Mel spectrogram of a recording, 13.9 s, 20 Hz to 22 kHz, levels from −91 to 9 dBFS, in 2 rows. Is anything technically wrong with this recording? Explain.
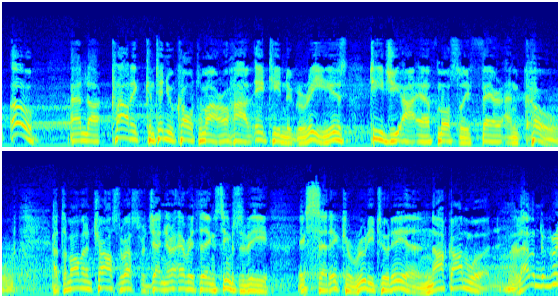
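Yes, there is one fault, a stream segment skipped. At 10.72 to 10.75 s the sound jumps abruptly ahead with a short blip, most likely because one chunk of the segmented stream failed to load and playback resumed at the next. The waveform shows a hard discontinuity, and the spectrogram shows a brief vertical broadband line where the content changes without transition.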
